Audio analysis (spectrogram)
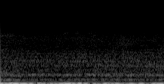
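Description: Honey bees buzz in an open hive during a warm-weather inspection, a dense, steady, close humming drone from many bees.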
